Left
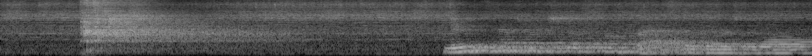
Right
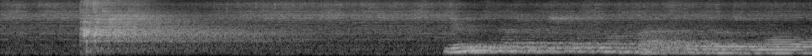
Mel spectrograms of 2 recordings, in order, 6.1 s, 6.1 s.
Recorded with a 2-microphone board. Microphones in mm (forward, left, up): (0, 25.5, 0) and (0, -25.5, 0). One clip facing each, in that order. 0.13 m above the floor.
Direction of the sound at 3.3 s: 25° left (ahead or behind).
